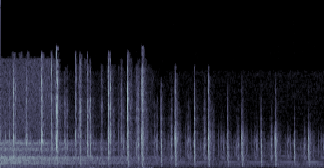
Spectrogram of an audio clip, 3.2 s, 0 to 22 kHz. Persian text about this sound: تا اینجا رو نوشتم، 3 نقطه گذاشتم، یه ذره به کلماتی که نوشتم خیره شدم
